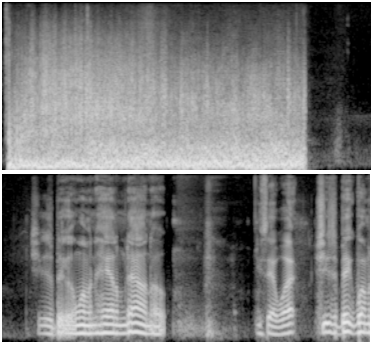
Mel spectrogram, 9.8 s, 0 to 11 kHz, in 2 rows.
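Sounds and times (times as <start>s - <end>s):
bomb explosion: 0.0s - 4.1s
speech: 5.4s - 7.3s, 8.3s - 9.8s.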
